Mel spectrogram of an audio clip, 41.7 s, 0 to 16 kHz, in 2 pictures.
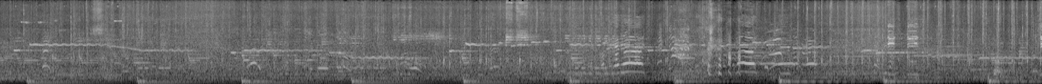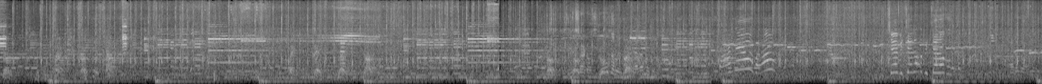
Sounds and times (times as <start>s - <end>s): Clip-clop: 0.0s - 41.6s
Music: 0.0s - 41.6s.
